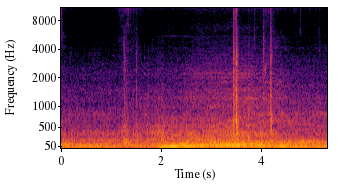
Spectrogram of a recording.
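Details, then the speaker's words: 2007 Honda Civic while driving: sharp snapping clicks in bursts over low road rumble as door locks actuate every time it stops and goes over about 10 mph; also alarm trouble; suspected loose part or broken door lock latch cable. "Also, when you're driving, if you guys can hear it, every time you stop and you go over about 10 miles an hour, the door locks always actuate on"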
